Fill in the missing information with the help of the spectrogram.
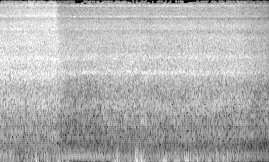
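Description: Steady rushing noise with uneven low rumbles, fading out at the very end.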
